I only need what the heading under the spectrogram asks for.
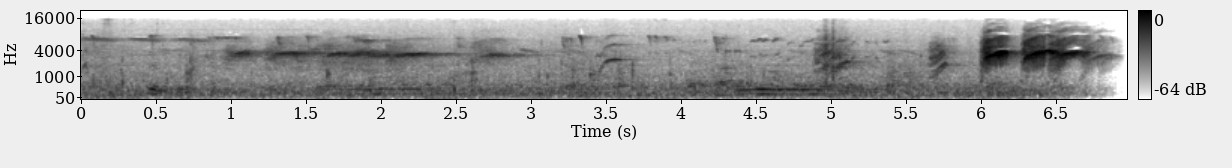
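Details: Slaty-headed parakeet at Pangot, India, in November 2023, giving thin, shrill squeaky notes, faint at first, then a louder burst of two sharp rising calls near the end, with other soft chirps behind.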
